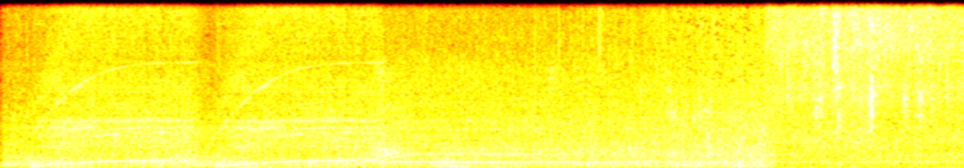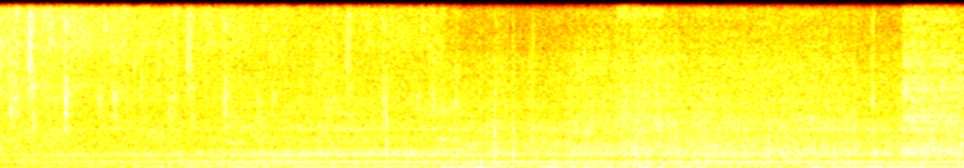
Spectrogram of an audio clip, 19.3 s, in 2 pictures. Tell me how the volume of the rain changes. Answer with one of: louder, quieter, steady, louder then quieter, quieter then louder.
louder then quieter.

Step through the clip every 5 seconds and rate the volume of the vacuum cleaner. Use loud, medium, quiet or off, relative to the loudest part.
loud, medium, loud, loud.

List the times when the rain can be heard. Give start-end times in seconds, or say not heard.
0.0-19.2.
